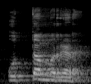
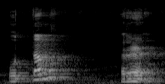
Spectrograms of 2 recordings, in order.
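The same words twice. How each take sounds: First: Said in the usual way. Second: उत्तम and ऋण said as two separate words with a pause between; teacher breaking the compound into parts; split apart. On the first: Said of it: "अब देखिए इसमें से ऋतु आ गया". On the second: Shown as a demonstration. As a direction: pause after उत्तम, then ऋण on its own. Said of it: "अब देखिए ऋण".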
